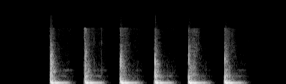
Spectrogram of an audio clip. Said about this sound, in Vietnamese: Có tiếng gõ cửa. Lần này đích thực là thằng Ferruccio đi chơi về.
